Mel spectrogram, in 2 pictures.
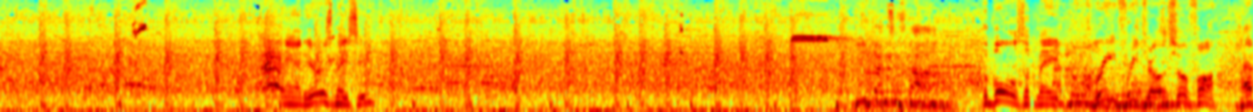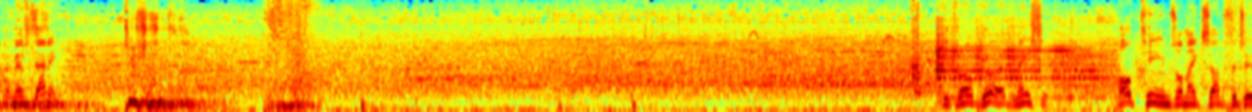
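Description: A crowd murmurs and cheers steadily in a large echoing arena.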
